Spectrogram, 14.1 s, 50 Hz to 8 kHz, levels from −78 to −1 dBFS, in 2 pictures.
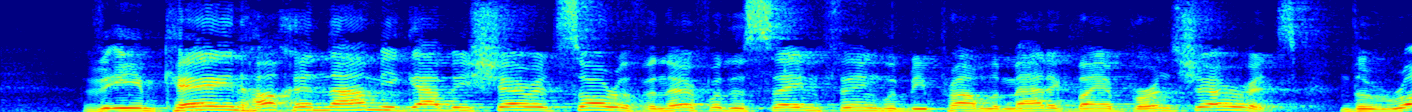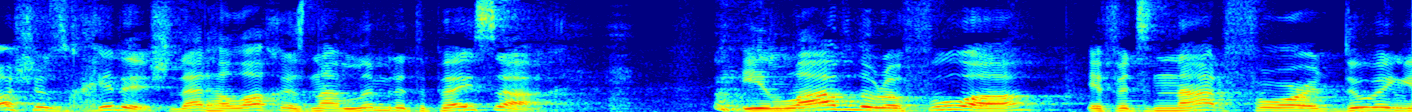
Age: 30-49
